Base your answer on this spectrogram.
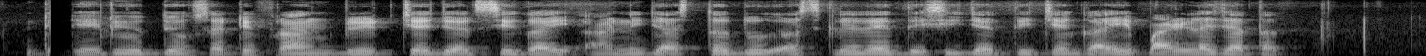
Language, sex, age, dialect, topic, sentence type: Marathi, male, 25-30, Standard Marathi, agriculture, statement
